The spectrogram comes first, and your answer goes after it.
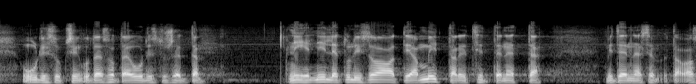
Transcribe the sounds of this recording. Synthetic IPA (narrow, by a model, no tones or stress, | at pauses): ʔṵːdist̪uksiːŋkut̪esot̪euːdist̪uset̪ːæ | niːhniːlːet̪ulislɑːt̪iɑmmit̪ːɑrit̪sit̪ːenet̪ːæmit̪ennæˑset̪ɑ̰ɑ̰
